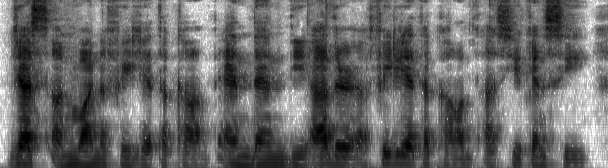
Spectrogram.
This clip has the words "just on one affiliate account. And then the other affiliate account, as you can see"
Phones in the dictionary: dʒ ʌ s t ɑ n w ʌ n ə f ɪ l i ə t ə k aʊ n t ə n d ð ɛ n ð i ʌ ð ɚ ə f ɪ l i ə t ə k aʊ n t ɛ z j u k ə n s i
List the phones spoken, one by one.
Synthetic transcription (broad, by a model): dʒ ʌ s t ɑ n w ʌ n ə f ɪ l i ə t ə k aʊ n t ə n d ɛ n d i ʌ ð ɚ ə f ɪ l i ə t ə k aʊ n t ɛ s j u k ə n s i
